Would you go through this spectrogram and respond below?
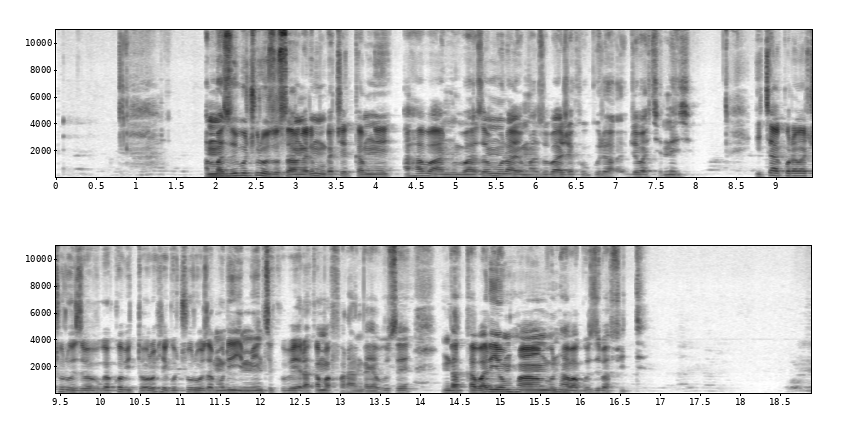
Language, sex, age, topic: Kinyarwanda, male, 25-35, education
